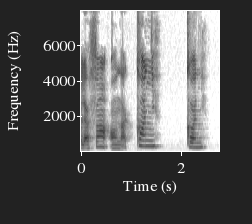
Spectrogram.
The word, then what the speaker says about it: koń: Et à la fin, on a koń. On a seulement N avec l'accent, on prononce ni comme NI dans le mot przymiotnik.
